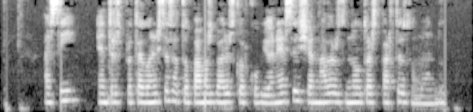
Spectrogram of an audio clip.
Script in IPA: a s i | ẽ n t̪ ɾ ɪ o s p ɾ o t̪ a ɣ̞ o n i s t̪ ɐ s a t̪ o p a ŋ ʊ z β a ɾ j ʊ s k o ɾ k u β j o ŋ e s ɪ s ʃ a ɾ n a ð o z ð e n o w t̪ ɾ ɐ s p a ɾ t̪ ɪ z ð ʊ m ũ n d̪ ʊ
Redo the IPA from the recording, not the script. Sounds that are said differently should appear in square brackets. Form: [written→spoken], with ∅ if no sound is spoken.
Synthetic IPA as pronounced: a s i | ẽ n t̪ ɾ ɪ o s p ɾ o t̪ a ɣ̞ o n i s t̪ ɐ s a t̪ o p a [ŋ→m] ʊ z β a ɾ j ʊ s k o ɾ k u β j o [ŋ→n] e s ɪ s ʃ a ɾ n a ð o z ð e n o w t̪ ɾ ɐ s p a ɾ t̪ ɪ z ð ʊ m ũ n d̪ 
